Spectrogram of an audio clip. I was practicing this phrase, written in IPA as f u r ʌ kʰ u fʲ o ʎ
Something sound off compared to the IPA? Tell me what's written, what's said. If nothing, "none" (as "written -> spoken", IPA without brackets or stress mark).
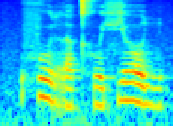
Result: none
